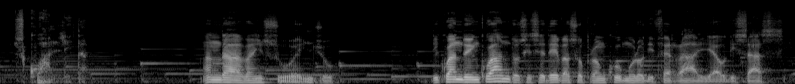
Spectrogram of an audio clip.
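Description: A man reading a literary novel aloud in a measured, dramatic manner. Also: deep voice. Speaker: audiobook reader. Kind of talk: literary narration.

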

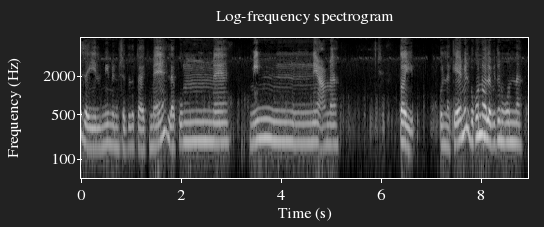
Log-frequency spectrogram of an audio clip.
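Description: A woman's voice: on the low side, warm tone, slight background noise, low-quality recording. A woman teacher with an Egyptian accent explaining a recitation lesson, asking questions and answering them herself. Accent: Egyptian Arabic.

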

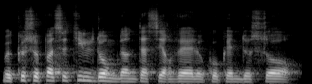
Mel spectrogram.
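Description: A woman's voice: a bass voice, normal speed, mellow. A woman reading an audiobook, voicing a sly, mocking old male beggar turned bandit. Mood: jaunty.

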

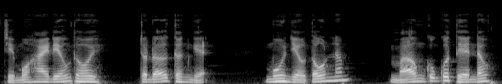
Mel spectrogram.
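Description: A man's voice: medium pitch, moderate pace, a little mellow, dry recording, natural voice. A man reading aloud as a tough teenage street boy, sullen and curt, grumbling his words out in short bursts. It is a storybook voice, kept close to the reader's own. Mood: gruff.

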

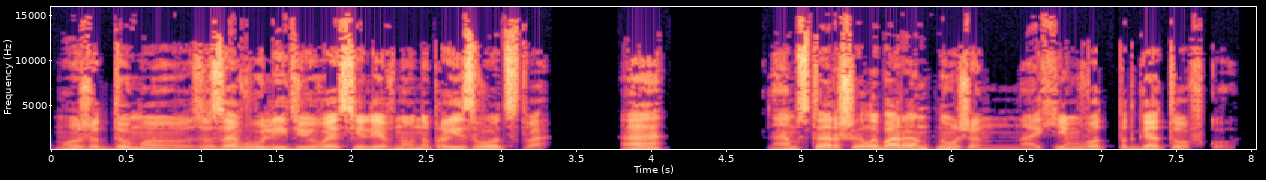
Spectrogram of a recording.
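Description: A man's voice: fairly low pitch, moderate pace, dry recording, natural voice. A man voicing a plump, sentimental middle-aged man who talks in a fussy, hesitant way. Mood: flustered.

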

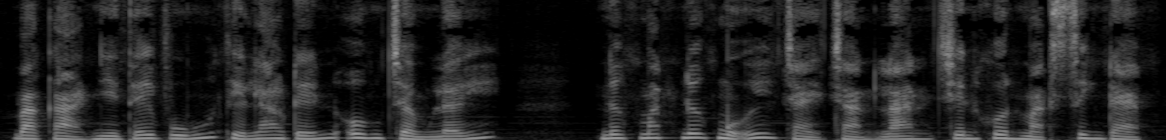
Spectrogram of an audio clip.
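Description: A woman narrating a story in a steady, measured way. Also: on the low side, slightly rough, no room sound. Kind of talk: scripted narration.

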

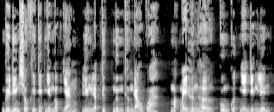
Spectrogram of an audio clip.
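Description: Lively, slightly husky male narrator. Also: medium pitch, brisk. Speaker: audiobook narrator. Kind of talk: storytelling narration.

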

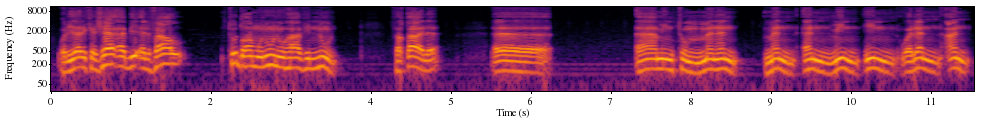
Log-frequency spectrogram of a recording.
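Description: A man with a Mauritanian Arabic accent giving a radio lesson, slowly recites each example and repeats it word by word to explain it. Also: fairly high pitch, darkish tone. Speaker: teacher of Quranic orthography. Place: radio studio.

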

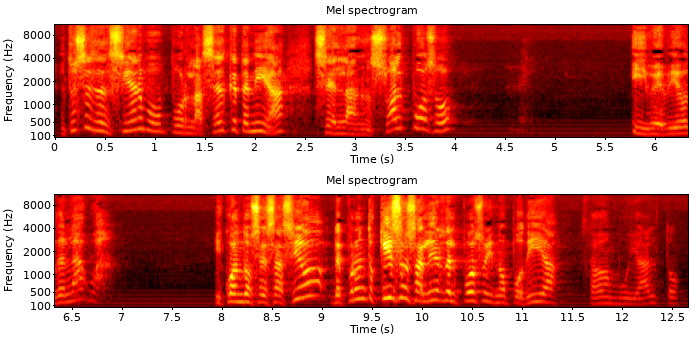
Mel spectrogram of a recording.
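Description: A man preaching a sermon as pastor, telling a fable with animated storytelling. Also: high voice, a little slow, husky.

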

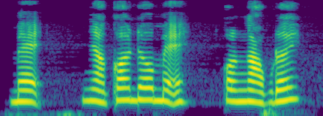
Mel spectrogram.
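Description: A woman's voice: high voice, fast talker, darkish tone, no echo, clean studio sound, long reverb tail, voice pushed up, lightly acted. A woman doing a frantic young husband. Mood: urgent. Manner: urgent, pleading. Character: desperate young man searching for his wife.

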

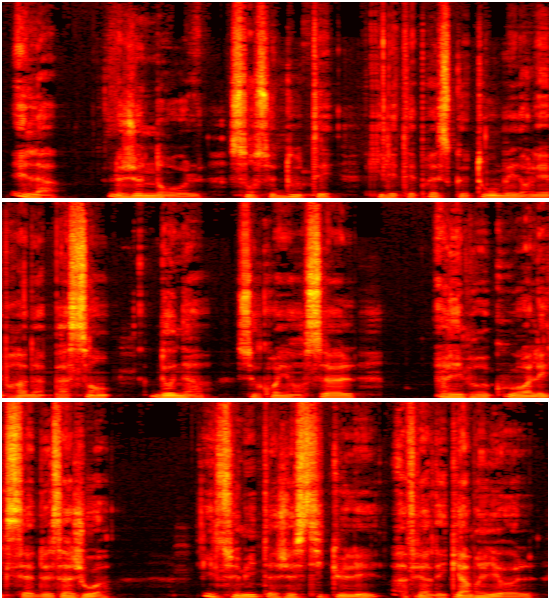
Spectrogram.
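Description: Low husky male audiobook narrator. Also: no echo, studio quality. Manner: steady literary reading. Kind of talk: scripted narration.

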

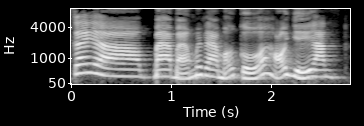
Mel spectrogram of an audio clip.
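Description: Woman, Southern Vietnamese accent, fairly high voice, chatty ghost storyteller. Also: lively intonation, brisk, sharp tone. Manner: chatty, addresses listeners directly.

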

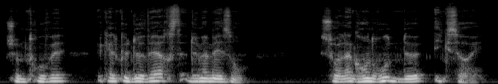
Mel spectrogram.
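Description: A man reading a novel aloud as an audiobook narrator, in measured and dramatic storytelling. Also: mid-range voice, fairly even intonation, dark tone, slightly rough.

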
